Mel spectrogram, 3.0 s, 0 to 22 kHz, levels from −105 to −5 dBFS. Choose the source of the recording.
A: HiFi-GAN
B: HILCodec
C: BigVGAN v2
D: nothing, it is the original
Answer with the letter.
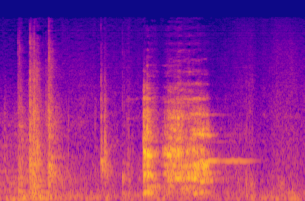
C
